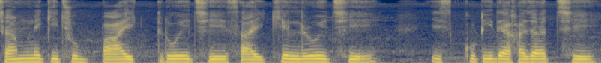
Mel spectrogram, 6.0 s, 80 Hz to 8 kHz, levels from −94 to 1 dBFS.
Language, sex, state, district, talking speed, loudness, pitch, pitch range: Bengali, male, West Bengal, Cooch Behar, 90 wpm, -14 LUFS, 140 Hz, 130-145 Hz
